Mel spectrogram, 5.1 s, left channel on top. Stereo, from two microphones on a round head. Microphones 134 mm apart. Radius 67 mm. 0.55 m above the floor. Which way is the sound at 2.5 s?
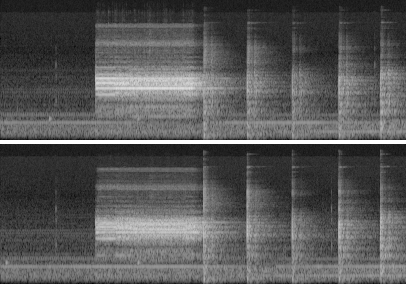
85° right.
